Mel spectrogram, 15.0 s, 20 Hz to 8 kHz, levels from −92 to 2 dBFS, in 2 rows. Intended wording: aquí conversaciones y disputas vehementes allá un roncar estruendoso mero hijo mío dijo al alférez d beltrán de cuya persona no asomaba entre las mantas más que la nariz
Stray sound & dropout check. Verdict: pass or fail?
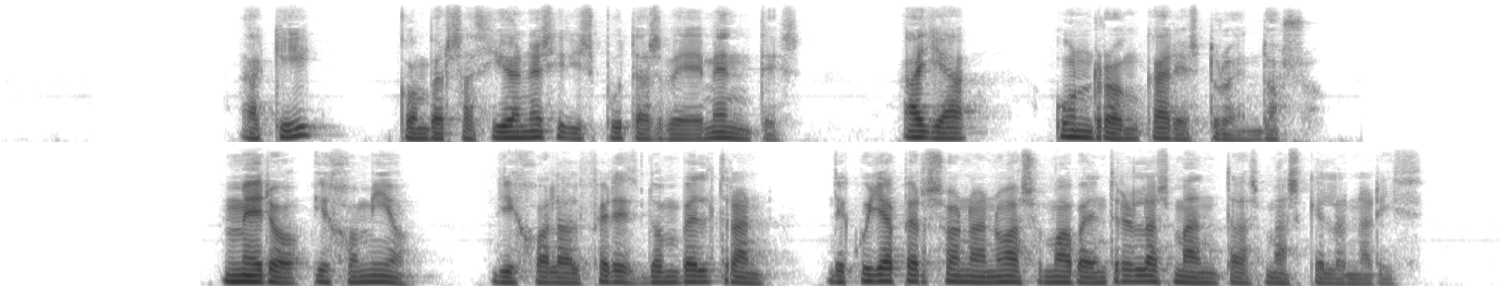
pass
